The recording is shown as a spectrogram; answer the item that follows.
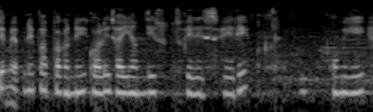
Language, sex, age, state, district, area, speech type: Dogri, female, 18-30, Jammu and Kashmir, Udhampur, urban, spontaneous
